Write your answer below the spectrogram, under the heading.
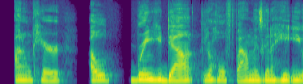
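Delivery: angry outburst. Retelling a phone call threatening the man: imitating own angry threat. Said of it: "I remember I was so angry".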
